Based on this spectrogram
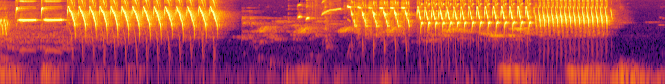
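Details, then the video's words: Canary in a long lively song for training other birds: short bright notes, then a fast pulsing trill, a brief pause with soft chips, and several dense rapid rattling rolls at different pitches. "Kicau Burung Kenari II GACOR PANJANG"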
